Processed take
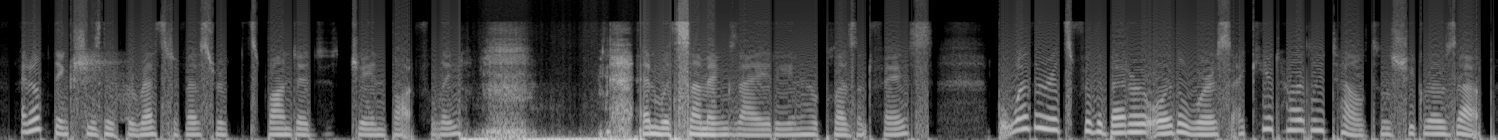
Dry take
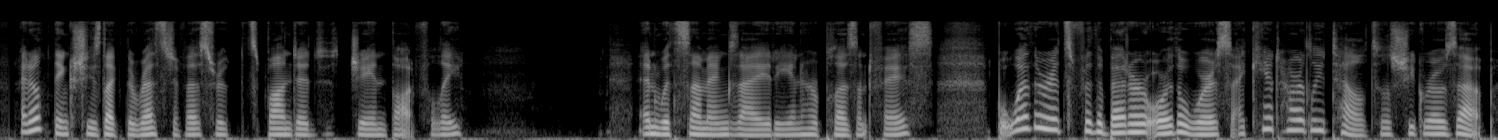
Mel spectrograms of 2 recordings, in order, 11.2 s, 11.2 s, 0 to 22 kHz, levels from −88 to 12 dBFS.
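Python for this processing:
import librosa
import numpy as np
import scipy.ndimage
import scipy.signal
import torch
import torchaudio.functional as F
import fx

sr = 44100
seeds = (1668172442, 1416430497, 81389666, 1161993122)

p1 = fx.spec_repair(x, sr, seeds[0], start_s=0.63, length_s=0.33, low_hz=550.0, high_hz=5200.0, source='both')
p2 = fx.peak_eq(p1, sr, hz=92.0, db=8.5, octaves=0.65)
p3 = fx.schmitt(p2, sr, flips_db=-30.5)
p4 = p2 + (p3 * librosa.db_to_amplitude(-5.5))
y = fx.env_flatten(p4, sr, amount_pct=100, at=(3.43, 5.35), fade=0.02)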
